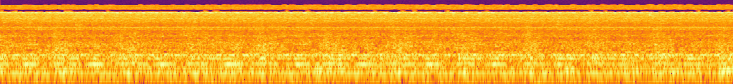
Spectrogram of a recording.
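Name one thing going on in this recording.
Wet laundry sloshes and tumbles inside a washing machine drum.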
